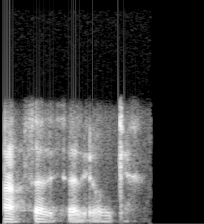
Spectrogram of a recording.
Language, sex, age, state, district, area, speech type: Kannada, male, 18-30, Karnataka, Shimoga, rural, conversation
